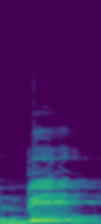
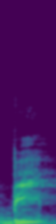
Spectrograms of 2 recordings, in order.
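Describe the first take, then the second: First: The vowel sounds like 'ay'. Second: The vowel sounds like 'ee'. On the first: The speaker calls it wrong. "ये बे पढ़ना मजहूल कहलाता है" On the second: The speaker calls it right. "बी पढ़ना है"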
